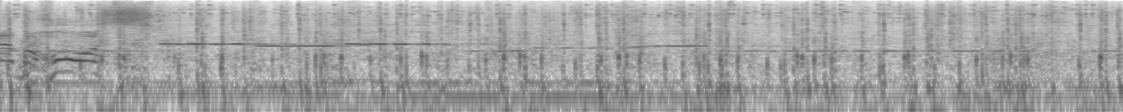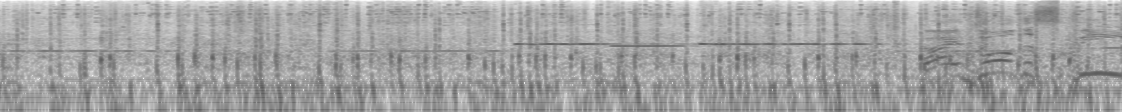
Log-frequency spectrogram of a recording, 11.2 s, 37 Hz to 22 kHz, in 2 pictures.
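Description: Galloping horse hooves in The Witcher 3, a steady rapid clip-clop running throughout over a music bed, with a brief whinny and a voice speaking over it.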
